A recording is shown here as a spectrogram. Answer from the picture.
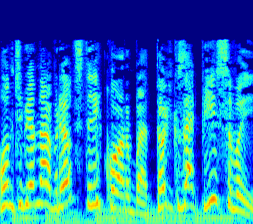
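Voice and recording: A woman uses a put-on character voice, extremely high and bright, sharp in tone. She talks at a fairly quick pace with lively intonation over faint background music.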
